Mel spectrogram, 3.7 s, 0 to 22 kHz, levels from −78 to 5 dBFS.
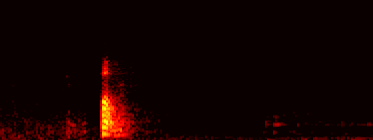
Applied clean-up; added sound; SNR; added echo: neural mask model DeepFilterNet 3.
